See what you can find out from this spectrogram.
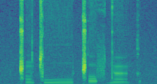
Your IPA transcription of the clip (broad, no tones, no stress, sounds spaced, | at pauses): ǁ õ ǀ uː ǁ ɔ f d œ̃ k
